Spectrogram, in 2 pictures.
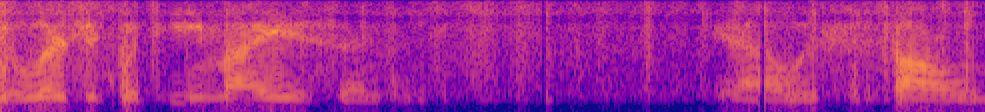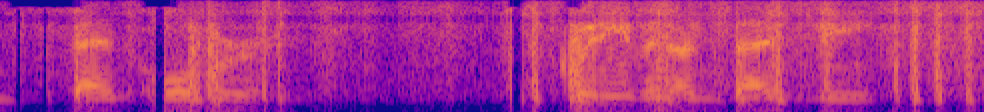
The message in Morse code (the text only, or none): none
